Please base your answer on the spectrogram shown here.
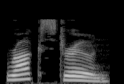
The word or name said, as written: rock-strewn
